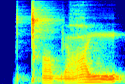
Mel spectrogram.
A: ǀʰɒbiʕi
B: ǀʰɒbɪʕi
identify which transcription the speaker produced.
B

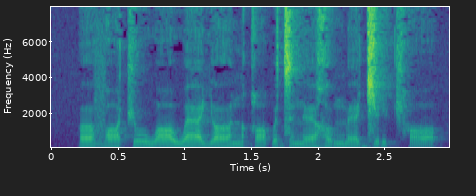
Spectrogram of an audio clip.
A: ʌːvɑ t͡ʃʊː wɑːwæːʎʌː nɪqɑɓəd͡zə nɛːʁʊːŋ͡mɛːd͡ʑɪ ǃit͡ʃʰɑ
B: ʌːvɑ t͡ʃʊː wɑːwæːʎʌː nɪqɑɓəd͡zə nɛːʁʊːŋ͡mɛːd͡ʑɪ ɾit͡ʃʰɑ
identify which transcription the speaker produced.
B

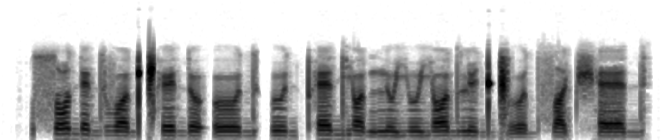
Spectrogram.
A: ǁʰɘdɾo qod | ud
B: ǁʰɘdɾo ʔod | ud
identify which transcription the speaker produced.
B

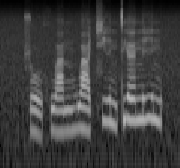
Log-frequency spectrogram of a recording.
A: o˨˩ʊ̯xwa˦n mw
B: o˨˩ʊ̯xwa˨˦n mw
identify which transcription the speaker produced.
B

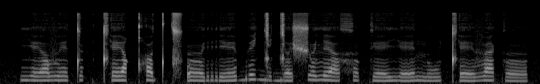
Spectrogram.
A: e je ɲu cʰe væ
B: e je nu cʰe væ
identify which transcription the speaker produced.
B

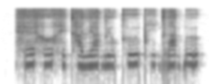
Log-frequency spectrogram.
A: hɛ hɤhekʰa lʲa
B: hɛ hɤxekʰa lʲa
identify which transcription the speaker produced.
A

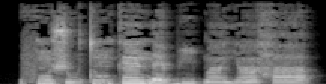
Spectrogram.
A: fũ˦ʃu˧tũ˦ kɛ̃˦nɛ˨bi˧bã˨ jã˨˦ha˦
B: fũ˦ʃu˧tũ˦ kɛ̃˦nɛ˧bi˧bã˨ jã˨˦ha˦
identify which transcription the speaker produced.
B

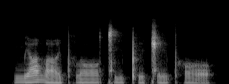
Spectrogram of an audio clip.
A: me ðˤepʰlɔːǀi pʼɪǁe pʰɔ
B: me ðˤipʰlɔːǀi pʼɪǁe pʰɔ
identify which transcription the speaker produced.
B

